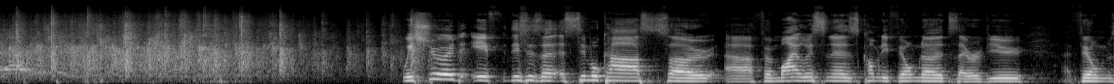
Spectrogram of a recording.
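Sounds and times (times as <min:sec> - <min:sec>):
audience applause: 0:00.0 - 0:04.2
speech: 0:04.0 - 0:11.1.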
